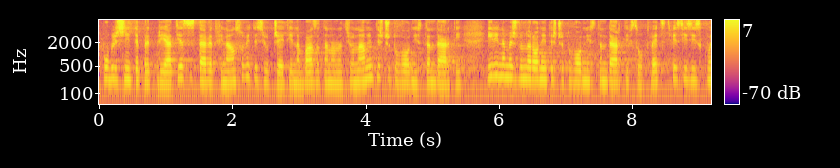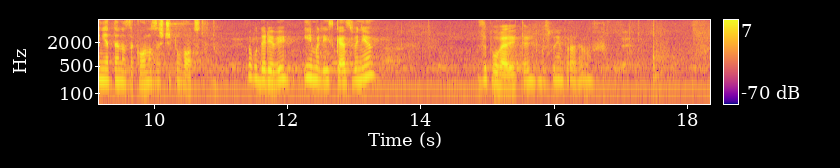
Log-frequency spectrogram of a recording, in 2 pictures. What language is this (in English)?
Bulgarian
